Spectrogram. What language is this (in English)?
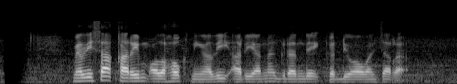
Sundanese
